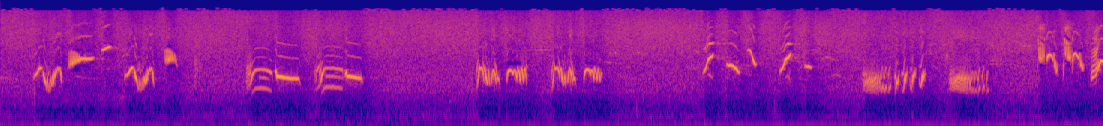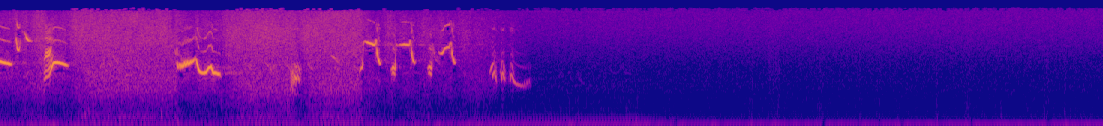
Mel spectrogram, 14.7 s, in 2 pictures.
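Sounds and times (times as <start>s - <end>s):
songbirds singing: 0.0s - 2.5s, 3.2s - 11.7s.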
